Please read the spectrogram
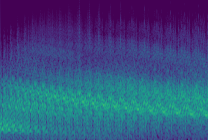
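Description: Heavily effects-processed electronic sound in a trip-hop track: a dense band of fast-fluttering, distorted noise.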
